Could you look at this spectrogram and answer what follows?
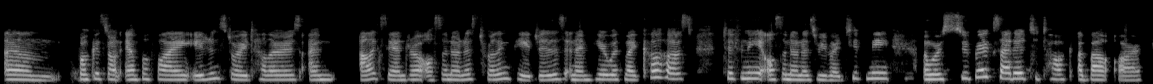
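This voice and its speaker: Female book club host, higher pitch, prepared interview delivery, very dry recording. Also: steady tone, a little fast, no room sound. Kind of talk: scripted welcome and interview questions.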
